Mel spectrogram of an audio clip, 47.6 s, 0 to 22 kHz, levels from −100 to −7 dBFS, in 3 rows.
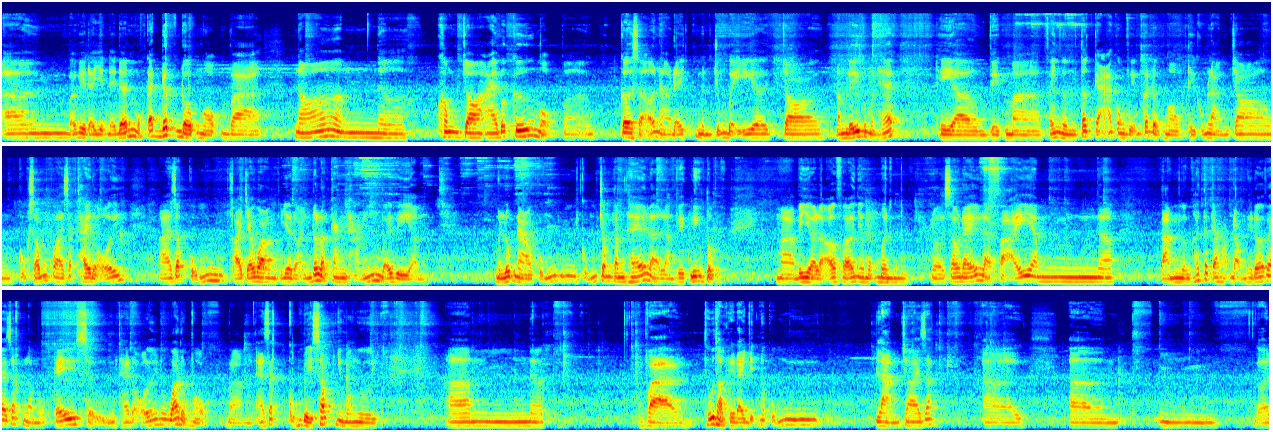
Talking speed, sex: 175 wpm, male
